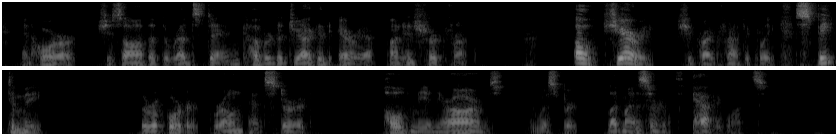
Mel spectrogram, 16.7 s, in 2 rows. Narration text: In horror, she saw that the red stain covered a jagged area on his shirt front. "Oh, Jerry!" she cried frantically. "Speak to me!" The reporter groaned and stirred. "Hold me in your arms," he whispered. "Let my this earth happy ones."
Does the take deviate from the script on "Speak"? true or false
false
